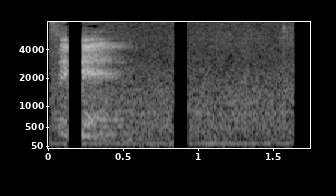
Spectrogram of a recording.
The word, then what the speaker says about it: syn: good now this is a prefix sin it's pronounced sin anybody know what that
